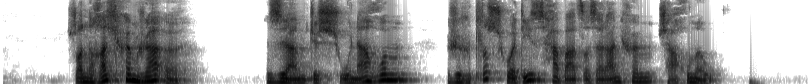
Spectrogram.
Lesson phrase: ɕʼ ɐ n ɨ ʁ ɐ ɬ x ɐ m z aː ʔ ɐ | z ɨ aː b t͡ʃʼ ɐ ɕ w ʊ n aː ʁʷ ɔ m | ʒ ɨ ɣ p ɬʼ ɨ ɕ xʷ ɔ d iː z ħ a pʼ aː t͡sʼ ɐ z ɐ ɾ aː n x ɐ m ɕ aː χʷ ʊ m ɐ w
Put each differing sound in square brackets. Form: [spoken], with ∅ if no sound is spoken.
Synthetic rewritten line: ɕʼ ɐ n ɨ ʁ ɐ ɬ x ɐ m [ʒ] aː ʔ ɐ | z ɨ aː [m] t͡ʃʼ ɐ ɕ w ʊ n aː ʁʷ ɔ m | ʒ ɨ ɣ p ɬʼ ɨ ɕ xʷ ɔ d iː z ħ a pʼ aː t͡sʼ ɐ z ɐ ɾ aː n x ɐ m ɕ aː χʷ ʊ m ɐ w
